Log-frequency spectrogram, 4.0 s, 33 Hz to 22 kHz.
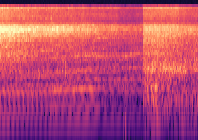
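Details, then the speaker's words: Motorstar Easy Ride 150 after auto choke fix: covered and auto choke refitted; earlier had no idle, high idle then stalling, heavy fuel use. Single-cylinder putters at steady even idle, brief clean blip; runs smooth and healthy. "so Ayun may Menor na siya at may hatting testing testing testing"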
